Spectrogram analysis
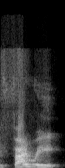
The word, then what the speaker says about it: Faria: Terrie says it rhymes with Maria. Okay, Faria. Terrie Faria.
